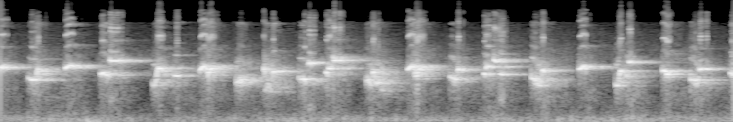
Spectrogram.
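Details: Yellow-vented bulbul singing for songbird-training use, a lively string of chirpy, gurgling whistles bouncing between higher and lower pitches, roughly three notes every second without pause.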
